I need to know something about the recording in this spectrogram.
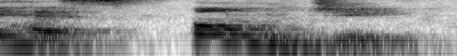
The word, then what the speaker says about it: responde: Você responde, the stress is on pom, responde. And the other one, eu respondi, the stress is on G.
